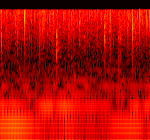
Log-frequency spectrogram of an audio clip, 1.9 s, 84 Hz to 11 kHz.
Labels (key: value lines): label: biophony, midshipman
recorder: SoundTrap 500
